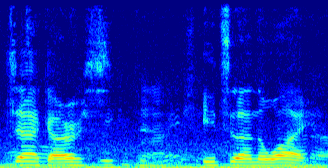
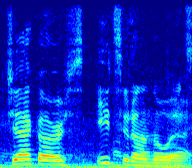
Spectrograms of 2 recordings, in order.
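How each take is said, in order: First: It is said in a put-on Australian accent. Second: It is said in the speaker's ordinary accent.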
